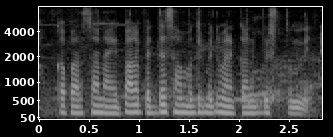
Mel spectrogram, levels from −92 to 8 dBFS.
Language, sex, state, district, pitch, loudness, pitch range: Telugu, female, Andhra Pradesh, Anantapur, 180 Hz, -33 LUFS, 170-190 Hz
